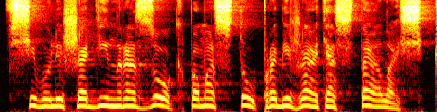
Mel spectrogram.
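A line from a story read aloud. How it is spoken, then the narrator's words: Shouted reply. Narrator (Russian): крикнула в ответ девушка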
